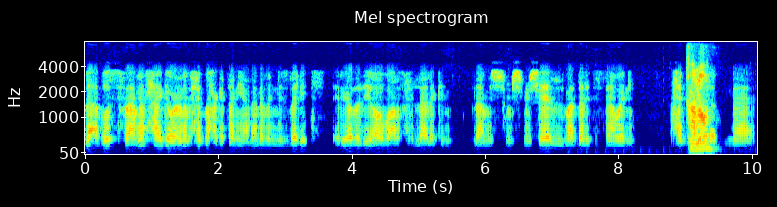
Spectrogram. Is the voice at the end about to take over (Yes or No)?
No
